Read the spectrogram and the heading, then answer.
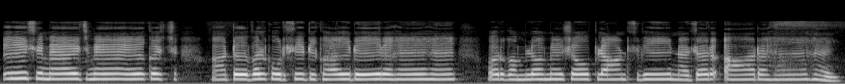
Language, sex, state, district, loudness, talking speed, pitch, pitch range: Hindi, female, Rajasthan, Jaipur, -14 LUFS, 150 wpm, 235 Hz, 230-245 Hz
